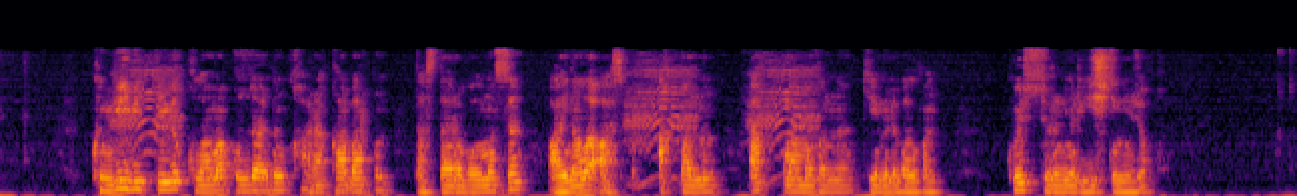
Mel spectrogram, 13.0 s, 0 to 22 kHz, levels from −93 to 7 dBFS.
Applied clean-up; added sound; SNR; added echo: none; Squeak; 15 dB; reverberation time 0.2 s.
